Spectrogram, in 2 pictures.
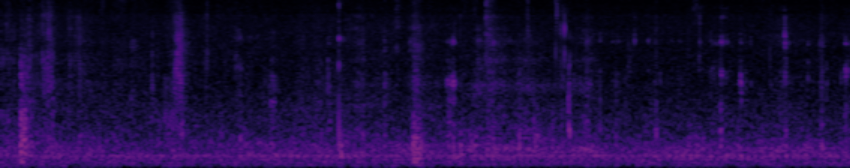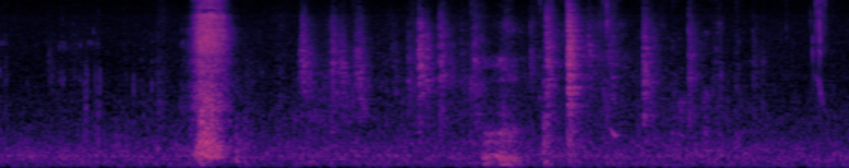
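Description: Biting into Parmesan garlic Texas toast with a crisp outer crust: faint, scattered chewing with one sharper crunchy bite partway through, followed by several quieter chews.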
